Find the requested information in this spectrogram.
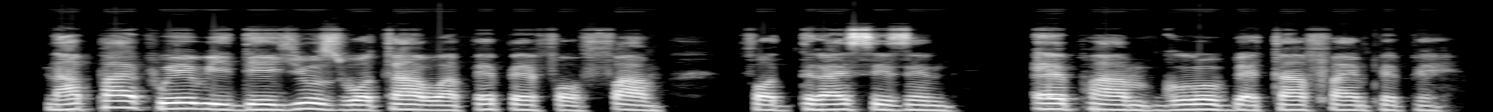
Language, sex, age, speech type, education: Nigerian Pidgin, male, 15-29, spontaneous, tertiary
